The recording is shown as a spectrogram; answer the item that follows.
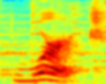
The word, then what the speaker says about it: work: When you're pronouncing your R in American English, just roll your tongue upwards. Just roll it upwards. For example, the word work.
